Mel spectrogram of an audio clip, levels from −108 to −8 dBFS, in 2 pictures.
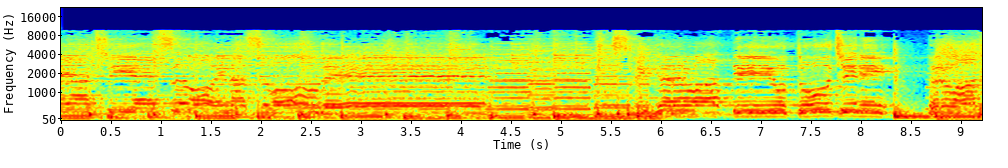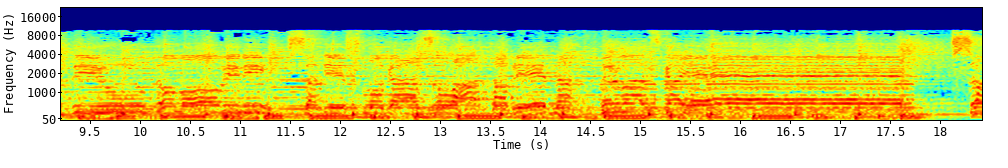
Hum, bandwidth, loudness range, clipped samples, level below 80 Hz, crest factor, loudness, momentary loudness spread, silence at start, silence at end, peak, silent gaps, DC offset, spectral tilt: none; 10 kHz; 2 LU; under 0.1%; -32 dBFS; 14 dB; -17 LUFS; 4 LU; 0 s; 0 s; -4 dBFS; none; under 0.1%; -4 dB/octave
